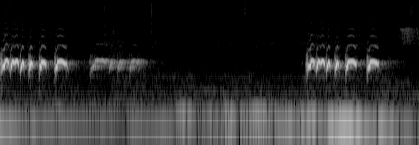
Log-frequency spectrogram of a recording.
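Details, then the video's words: Local zebra dove, a female calling a male, used to lure: a loud rapid cooing burst, a quieter trailing run of coos, then after a pause another stuttering phrase of five notes. "Perkutut Lokal GACOR Suara BESAR - Pancingan bunyi"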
